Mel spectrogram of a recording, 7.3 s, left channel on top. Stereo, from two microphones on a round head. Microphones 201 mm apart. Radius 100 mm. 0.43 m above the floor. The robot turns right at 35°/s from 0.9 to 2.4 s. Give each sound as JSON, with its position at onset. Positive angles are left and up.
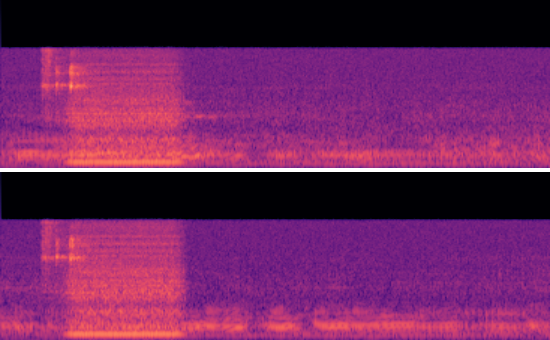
{"t": 0.5, "sound": "keys jangling", "side_deg": -5, "distance_m": 4.5}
